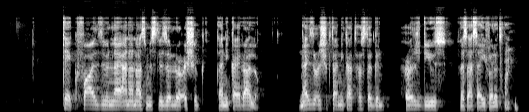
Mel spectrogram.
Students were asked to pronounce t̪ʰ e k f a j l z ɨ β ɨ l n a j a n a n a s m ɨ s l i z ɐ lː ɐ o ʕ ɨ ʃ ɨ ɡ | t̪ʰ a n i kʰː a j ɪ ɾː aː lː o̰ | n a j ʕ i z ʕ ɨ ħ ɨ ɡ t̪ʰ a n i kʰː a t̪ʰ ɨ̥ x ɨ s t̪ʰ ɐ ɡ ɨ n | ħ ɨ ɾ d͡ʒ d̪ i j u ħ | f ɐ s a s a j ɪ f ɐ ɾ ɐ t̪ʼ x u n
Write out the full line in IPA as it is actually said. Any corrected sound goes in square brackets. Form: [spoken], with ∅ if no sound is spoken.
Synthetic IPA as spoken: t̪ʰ e k f a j l z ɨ β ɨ l n a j a n a n a s m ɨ s l i z ɐ lː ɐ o ʕ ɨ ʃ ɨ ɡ | t̪ʰ a n i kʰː a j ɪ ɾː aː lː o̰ | n a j [z] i [∅] ʕ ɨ [ʃ] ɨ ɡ t̪ʰ a n i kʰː a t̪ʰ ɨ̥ [ħ] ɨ s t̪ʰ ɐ ɡ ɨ n | ħ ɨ ɾ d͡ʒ d̪ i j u [s] | f ɐ s a s a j ɪ f ɐ [l] ɐ t̪ʼ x u n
